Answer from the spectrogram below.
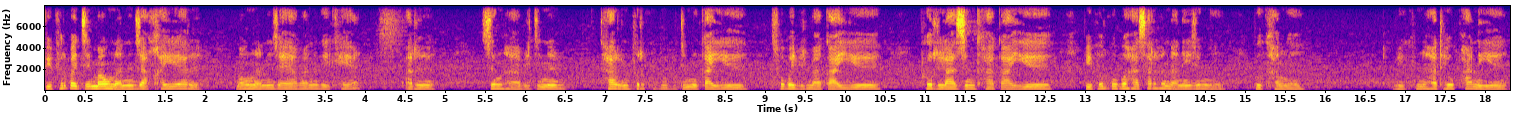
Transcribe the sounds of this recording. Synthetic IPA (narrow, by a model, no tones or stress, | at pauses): b̥ipʰɯɾbajdimawnanɯzakʰajɯaɾɯ | mawnanizajabanɯɡɯjkʰajaː | ɾɯ | z̥ɯŋɦabidinɯ | tʰaɾunpʰɯɾkʰɯbɯbidinɯkajɯ | sɔbajbimakajɯ | pʰɯɾlaziŋkʰakajɯ | b̥ipʰɯɾkʰɯbɯɦasaɾɦɯnanɯjzɯŋɯ | bɯkʰaŋɯ | bikʰunɯɦatʰaɔpʰanɯjɯ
